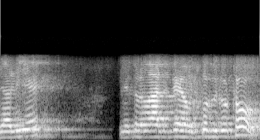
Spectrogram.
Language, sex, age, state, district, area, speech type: Hindi, male, 45-60, Uttar Pradesh, Chandauli, urban, conversation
